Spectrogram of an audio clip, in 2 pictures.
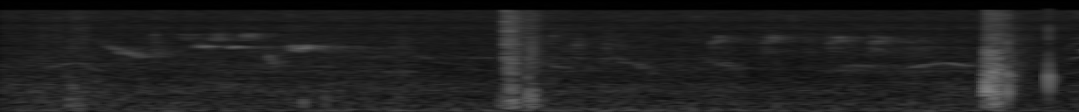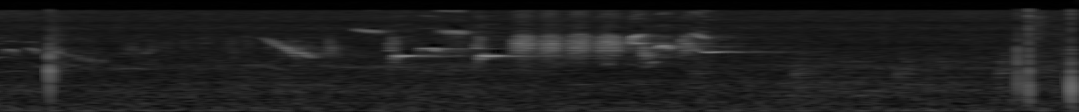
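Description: Small birds chirping, with a brief rapid trill about six seconds in. A few sharp clicks cut through, the loudest a little before the midpoint.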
